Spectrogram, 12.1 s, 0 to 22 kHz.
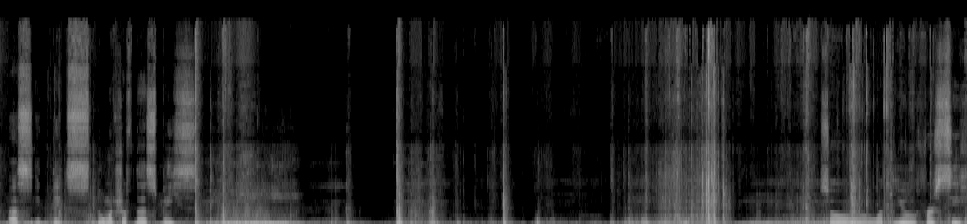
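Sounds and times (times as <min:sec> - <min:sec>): rustling of cardboard and paper: 0:04.1 - 0:12.0.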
